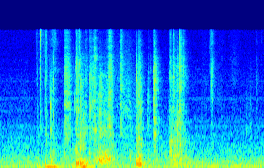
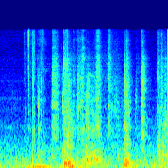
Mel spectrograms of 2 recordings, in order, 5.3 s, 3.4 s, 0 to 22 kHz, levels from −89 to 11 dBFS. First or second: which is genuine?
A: first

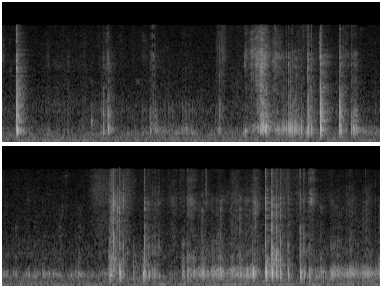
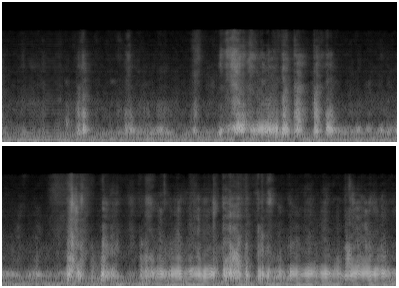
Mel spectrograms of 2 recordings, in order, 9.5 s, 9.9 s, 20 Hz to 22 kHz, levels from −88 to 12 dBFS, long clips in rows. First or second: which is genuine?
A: first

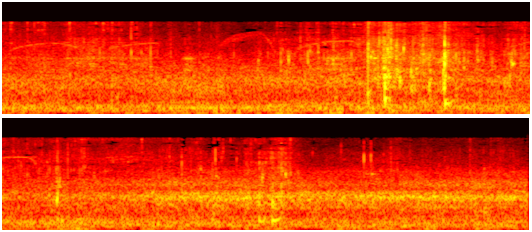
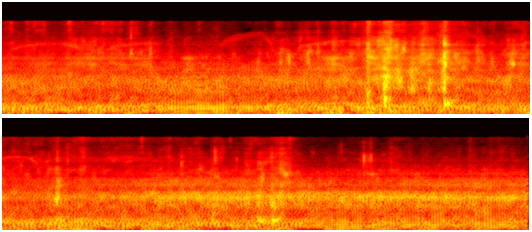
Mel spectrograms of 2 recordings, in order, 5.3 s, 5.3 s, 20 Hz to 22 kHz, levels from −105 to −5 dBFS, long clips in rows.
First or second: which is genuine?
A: first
